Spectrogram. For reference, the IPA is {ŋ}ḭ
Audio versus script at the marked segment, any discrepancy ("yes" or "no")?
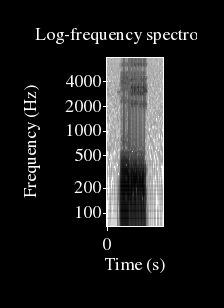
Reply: no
